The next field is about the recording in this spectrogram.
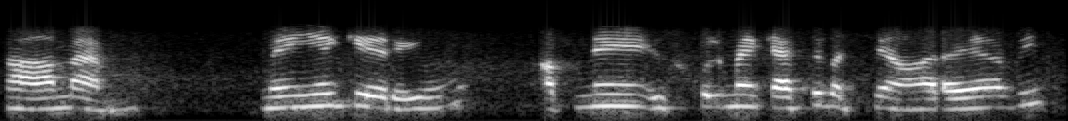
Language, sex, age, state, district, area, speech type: Hindi, female, 18-30, Madhya Pradesh, Harda, urban, conversation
